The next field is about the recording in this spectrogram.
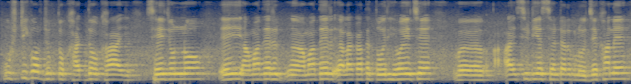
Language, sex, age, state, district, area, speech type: Bengali, male, 18-30, West Bengal, Purulia, rural, spontaneous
